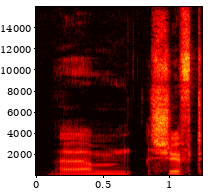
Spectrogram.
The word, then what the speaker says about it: Shyft: So yeah, like guys, if you can get the Shift app, so Shift is spelled SHYFT, from the Play Store.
